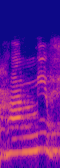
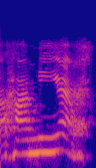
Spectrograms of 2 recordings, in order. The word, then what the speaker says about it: Hanief: Bacanya bukan Hanif ya, Hanief.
